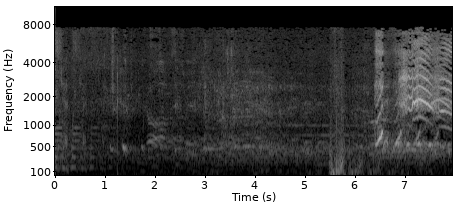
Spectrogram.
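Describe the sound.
A young child cries near the end in short, high-pitched bursts, rising over steady adult talk heard throughout.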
